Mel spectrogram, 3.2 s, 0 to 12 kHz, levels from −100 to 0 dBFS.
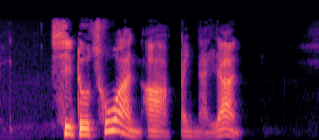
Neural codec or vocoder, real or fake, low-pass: none; real; 7.2 kHz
